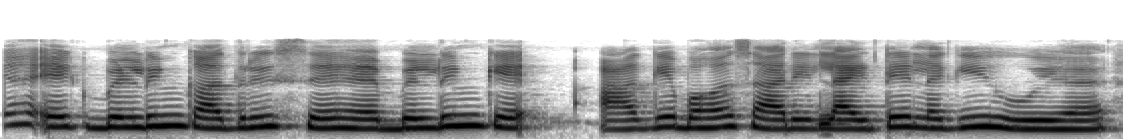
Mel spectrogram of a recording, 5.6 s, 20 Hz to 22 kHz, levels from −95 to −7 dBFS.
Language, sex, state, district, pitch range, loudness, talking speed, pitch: Hindi, female, Jharkhand, Garhwa, 240-285 Hz, -12 LUFS, 160 wpm, 260 Hz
